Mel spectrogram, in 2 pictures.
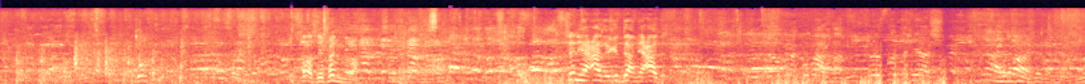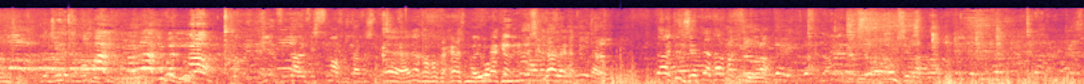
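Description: Men shout and talk excitedly close by, outdoors.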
